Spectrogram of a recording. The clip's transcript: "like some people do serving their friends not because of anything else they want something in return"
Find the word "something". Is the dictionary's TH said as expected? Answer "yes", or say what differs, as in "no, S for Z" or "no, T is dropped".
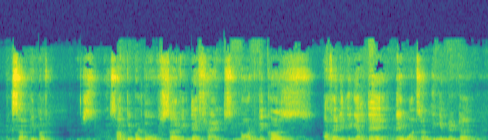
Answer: no, T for TH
